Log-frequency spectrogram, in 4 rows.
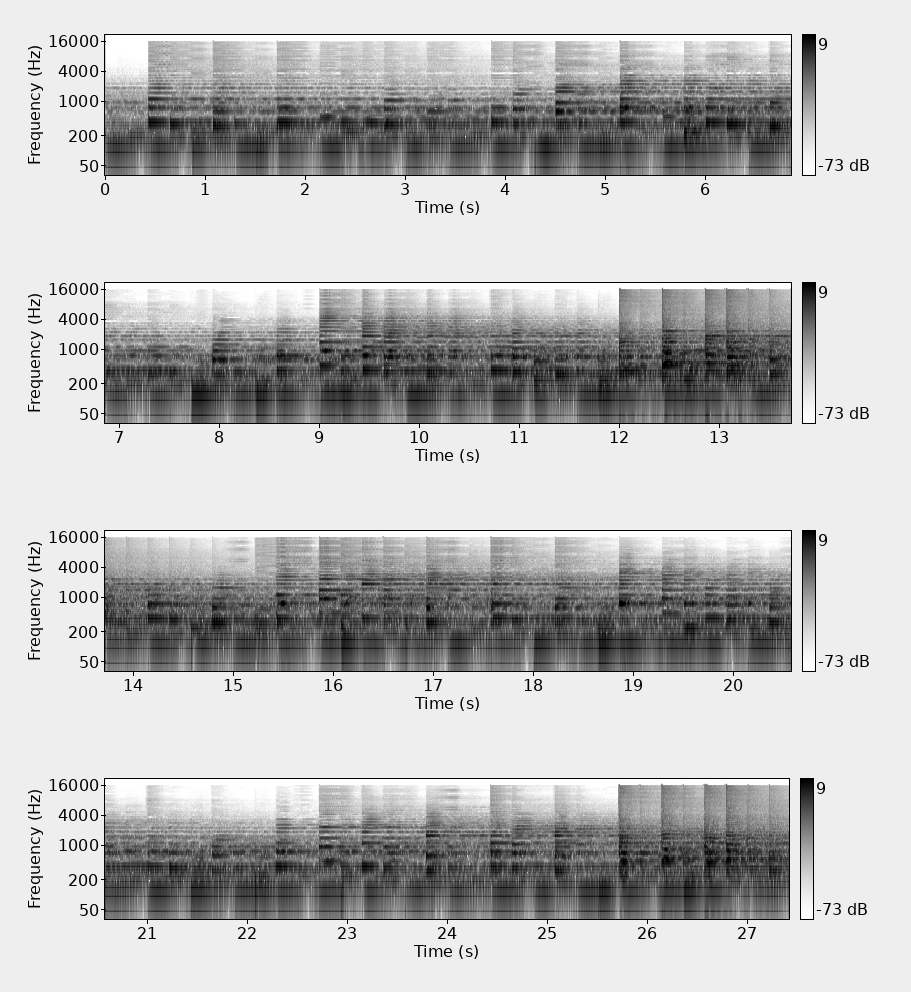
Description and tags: mel140bpm
made in sylenth1
140bpm, ambient, arp, atmo, atmosphere, dance, dubstep, effect, electro, electronic, loop, melody, noise, scifi, sequence, sound, space, synth, techno, trance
